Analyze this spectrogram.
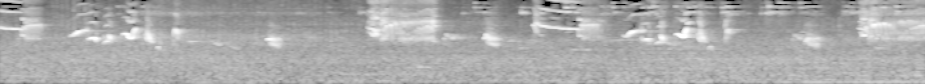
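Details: Oriental magpie-robin (Copsychus saularis) in an urban setting gives scattered sweet, high whistles and chirps, a note or short phrase every second or so, over a steady background rush of noise.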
